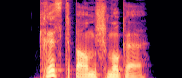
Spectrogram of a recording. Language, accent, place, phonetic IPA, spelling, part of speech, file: German, Germany, Berlin, [ˈkʁɪstbaʊ̯mˌʃmʊkə], Christbaumschmucke, noun, De-Christbaumschmucke.ogg
- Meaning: nominative/accusative/genitive plural of Christbaumschmuck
